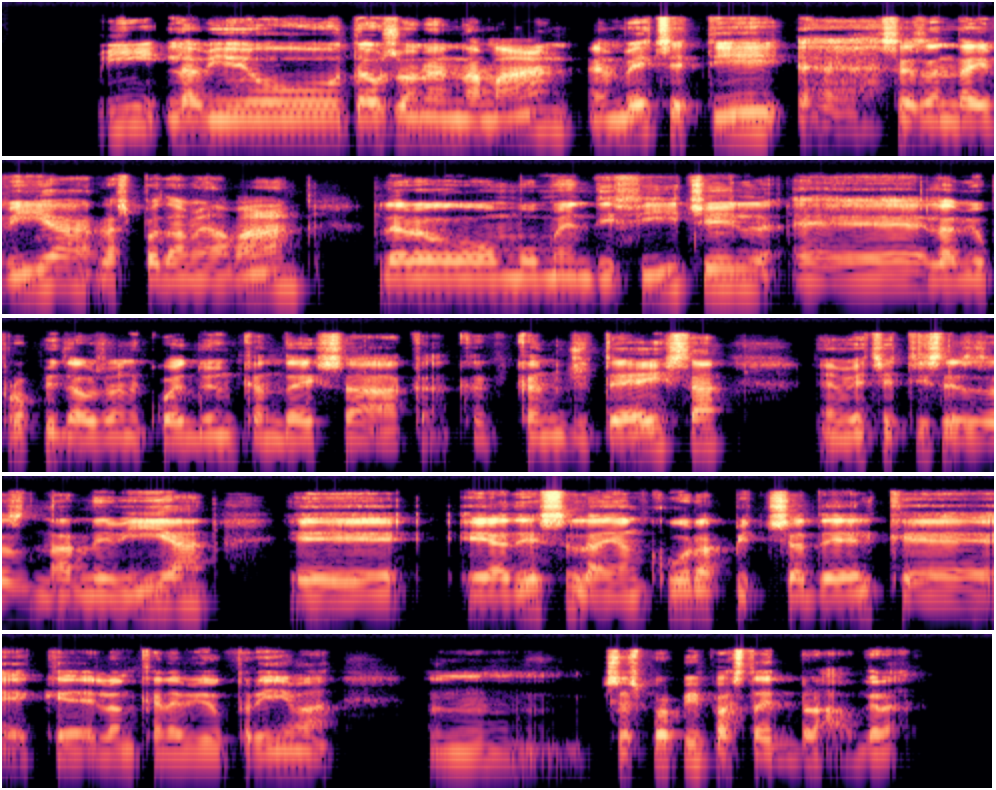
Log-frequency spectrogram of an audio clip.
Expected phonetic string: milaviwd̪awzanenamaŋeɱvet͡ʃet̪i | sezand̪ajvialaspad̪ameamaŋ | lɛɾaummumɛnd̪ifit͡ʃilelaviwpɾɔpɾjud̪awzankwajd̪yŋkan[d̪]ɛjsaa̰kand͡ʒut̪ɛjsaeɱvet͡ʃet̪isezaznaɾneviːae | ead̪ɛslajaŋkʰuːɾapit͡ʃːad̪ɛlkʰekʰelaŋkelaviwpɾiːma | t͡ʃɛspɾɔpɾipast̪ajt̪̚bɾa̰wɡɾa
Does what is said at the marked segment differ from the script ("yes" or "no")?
no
